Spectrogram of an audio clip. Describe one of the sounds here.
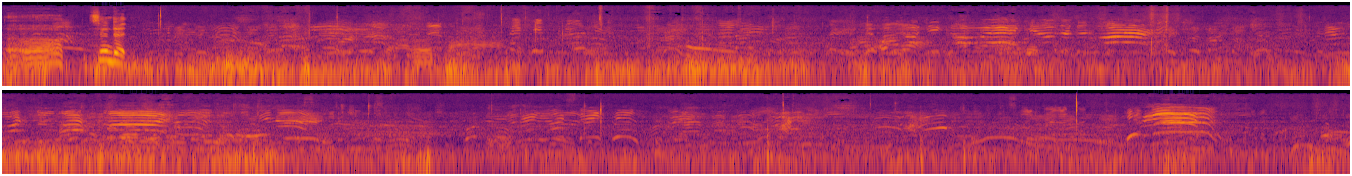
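Adult men and women shout and call out from a distance outdoors.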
